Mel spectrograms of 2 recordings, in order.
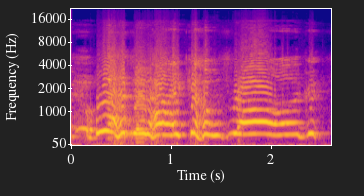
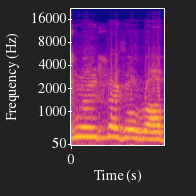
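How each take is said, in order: First: High, very slow, loud crying plea; mock tearful wail. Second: A lighter, quicker version of the wail; a touch of mock crying; milder tearful plea. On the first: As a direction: drag it out like a hammed-up sob. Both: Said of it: "she's still tearing up".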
